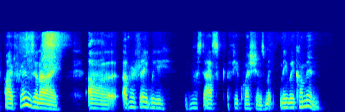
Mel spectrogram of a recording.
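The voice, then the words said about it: Character voice with sudden accent. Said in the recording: “Otto, who has found an accent suddenly”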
